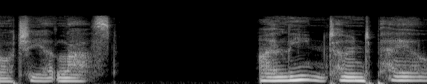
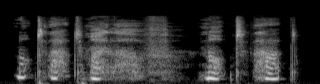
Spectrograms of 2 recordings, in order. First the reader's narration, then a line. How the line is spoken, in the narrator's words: she whispered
